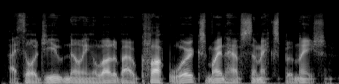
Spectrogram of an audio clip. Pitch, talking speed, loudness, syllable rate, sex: 80 Hz, 230 wpm, -22 LUFS, 5.7 syllables/s, male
